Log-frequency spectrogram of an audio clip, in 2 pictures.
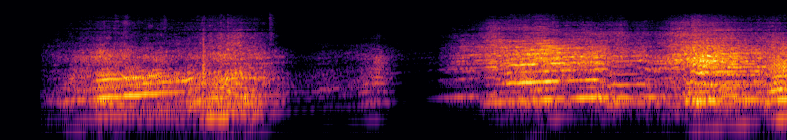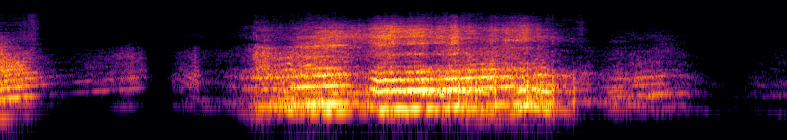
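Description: Mini Cooper S turbo rally car engines revving hard under acceleration, in three separate passes a few seconds each with short gaps between. The pitch climbs in each pass, and the last pass is the loudest.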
